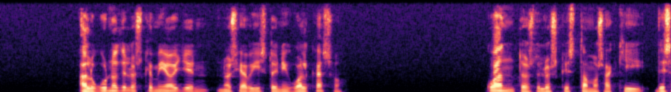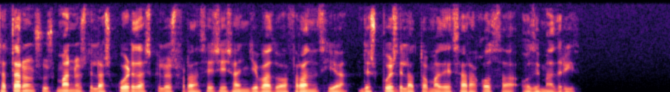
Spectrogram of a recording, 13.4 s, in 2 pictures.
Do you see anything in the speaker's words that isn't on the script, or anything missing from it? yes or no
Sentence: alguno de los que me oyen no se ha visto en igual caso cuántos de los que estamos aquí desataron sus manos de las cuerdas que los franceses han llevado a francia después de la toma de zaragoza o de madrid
no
